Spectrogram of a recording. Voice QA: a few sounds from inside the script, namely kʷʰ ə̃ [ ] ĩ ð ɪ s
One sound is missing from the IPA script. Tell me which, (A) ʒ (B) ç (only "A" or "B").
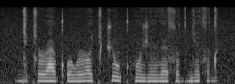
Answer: A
